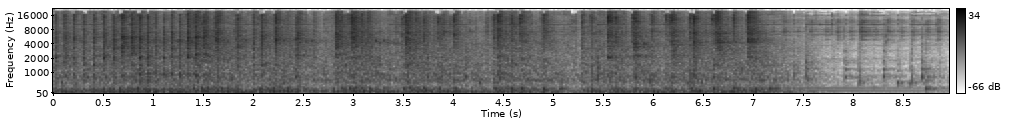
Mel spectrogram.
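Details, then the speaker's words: Racing mower twin engine after valve adjustment and new 34 mm performance carbs, fuel pump and filter: runs loud but choppy and irregular, then dies; bogs at full throttle, suspected lean, may need a different jet. "Sounds a little bit choppy. I might need to put a different jet in it."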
